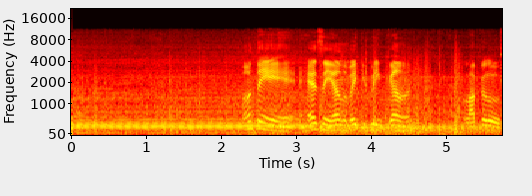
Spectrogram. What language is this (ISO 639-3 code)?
por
